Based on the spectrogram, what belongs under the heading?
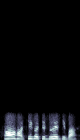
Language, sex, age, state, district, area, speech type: Odia, female, 18-30, Odisha, Balangir, urban, conversation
